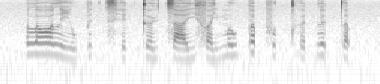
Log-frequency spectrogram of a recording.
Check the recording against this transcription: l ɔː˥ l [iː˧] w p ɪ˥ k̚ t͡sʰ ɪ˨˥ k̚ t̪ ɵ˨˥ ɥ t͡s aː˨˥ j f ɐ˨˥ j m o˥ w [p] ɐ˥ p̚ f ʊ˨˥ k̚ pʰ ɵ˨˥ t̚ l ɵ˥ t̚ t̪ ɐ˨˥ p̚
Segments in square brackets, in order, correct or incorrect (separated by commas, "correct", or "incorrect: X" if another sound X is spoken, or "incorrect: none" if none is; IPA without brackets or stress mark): incorrect: iː˨, correct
